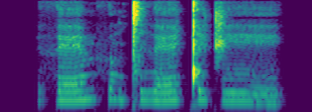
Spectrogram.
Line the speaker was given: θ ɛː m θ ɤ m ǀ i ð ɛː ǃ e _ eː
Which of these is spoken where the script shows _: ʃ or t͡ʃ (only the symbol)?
t͡ʃ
